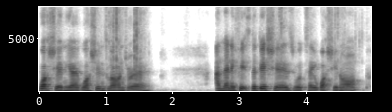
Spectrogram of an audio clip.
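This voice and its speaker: A woman speaks with a British accent at a fairly low pitch. Her intonation is monotone and flat. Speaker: YouTuber, craft vlogger. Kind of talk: slightly posh, polished telephone voice used for videos.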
